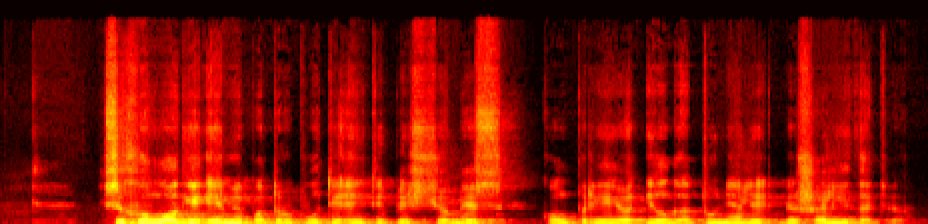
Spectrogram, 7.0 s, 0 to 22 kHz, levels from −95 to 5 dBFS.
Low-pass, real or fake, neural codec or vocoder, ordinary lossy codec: 19.8 kHz; fake; codec, 44.1 kHz, 7.8 kbps, DAC; Opus, 64 kbps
